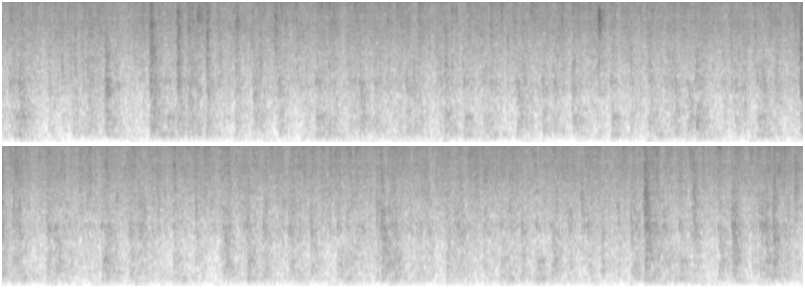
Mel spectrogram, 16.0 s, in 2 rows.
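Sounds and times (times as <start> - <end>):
rain pattering on a roof: 0.0 - 16.0.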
